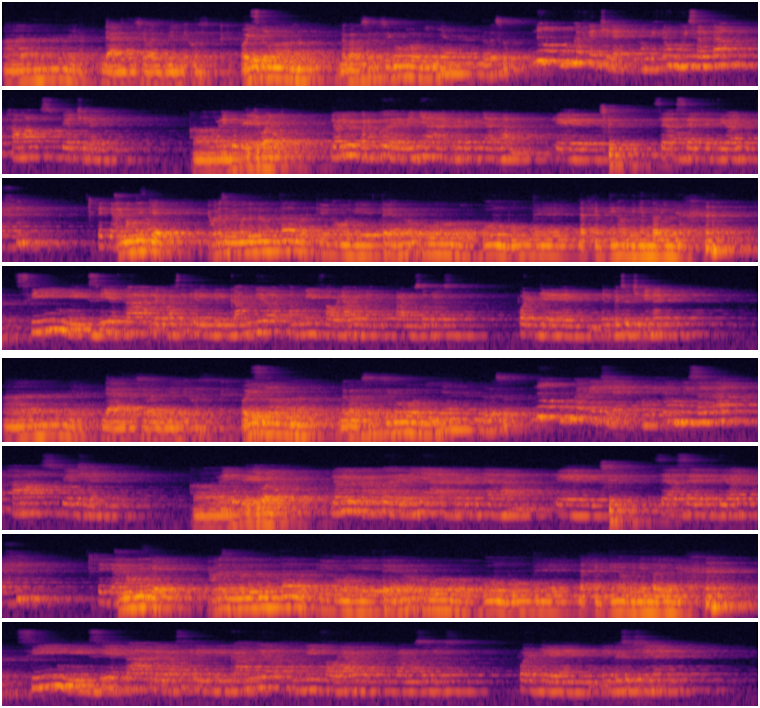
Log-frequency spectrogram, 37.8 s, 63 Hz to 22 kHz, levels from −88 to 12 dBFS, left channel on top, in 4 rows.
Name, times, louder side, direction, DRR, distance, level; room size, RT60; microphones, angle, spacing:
voice 1, 0.0-2.5 3.0-3.9 4.2-6.4 11.8-12.3 12.6-12.9 16.9-17.2 20.3-20.9 21.5-27.9, left 1 dB, 35° left, -2 dB, 1.4 m, -21 dB
voice 2, 6.6-9.2 9.5-10.7 12.0-13.0 13.6-15.9 16.3-17.0 17.7-19.3 20.1-20.8 28.6-34.0 34.8-36.6, left 2 dB, 70° left, -2 dB, 2.1 m, -26 dB
13.5 x 12.0 x 2.5 m, 2.7 s
head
